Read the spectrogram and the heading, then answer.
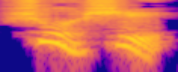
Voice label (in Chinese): "shuo4shi4", voices; 硕士; 修士、マスター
